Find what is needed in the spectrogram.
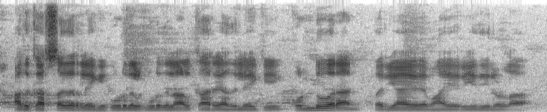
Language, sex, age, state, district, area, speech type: Malayalam, male, 45-60, Kerala, Alappuzha, urban, spontaneous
